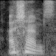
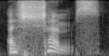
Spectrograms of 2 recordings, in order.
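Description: First: The sh sound is short, not held. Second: The sh sound is doubled and held longer. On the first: The speaker calls it wrong. "On ne va pas dire" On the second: The speaker calls it right. "On dit ... il se double ... on comprime un petit peu"

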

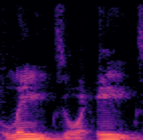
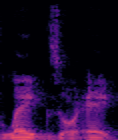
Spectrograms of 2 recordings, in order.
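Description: First: The vowels are said with a Long Island accent. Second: The vowels are said in a standard American way. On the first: The speaker calls it wrong. "The Long Island accent is also a little different. Drives me nuts" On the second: The speaker calls it right. "instead of"

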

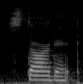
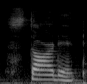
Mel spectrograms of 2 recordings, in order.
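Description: The two takes are said the same way.

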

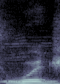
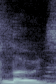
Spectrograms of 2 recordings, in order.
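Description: First: The name is said with Polish sounds. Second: The name is said with American English sounds. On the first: "but it's Łódź in Polish" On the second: "pronounced Lodz in American English"

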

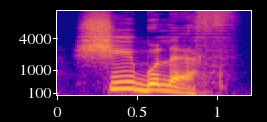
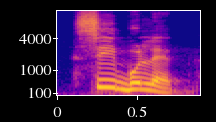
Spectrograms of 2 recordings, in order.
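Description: First: The word begins with an sh sound. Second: The word begins with a plain s sound. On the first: The speaker is not an Ephraimite. The speaker calls it right. "sabihin mo nga, Shibboleth" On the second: The speaker is an Ephraimite. The speaker calls it wrong. "hindi nila ma-pronounce yung sh"

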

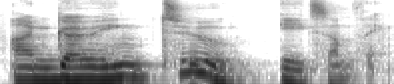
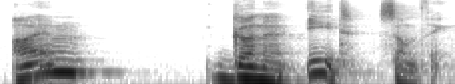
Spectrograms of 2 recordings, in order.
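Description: First: Going to is said in full, more slowly. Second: Going to is reduced to a quick gonna.

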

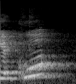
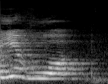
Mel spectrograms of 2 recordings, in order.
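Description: First: The middle consonant is a k sound. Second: The middle consonant is a v sound. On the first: The speaker calls it wrong. "Не яко" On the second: The speaker calls it right. "а єво"

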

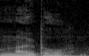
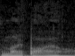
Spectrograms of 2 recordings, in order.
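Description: First: The last syllable is reduced, like 'bull'. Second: The last syllable has a full 'aisle' vowel. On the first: The speaker calls it wrong. "It's not mobile, M-O-B-L-E" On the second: The speaker calls it right. "It's mobile. B-M-O-B-I-L-E"

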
